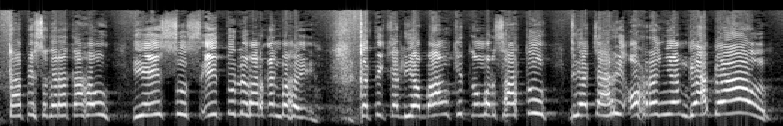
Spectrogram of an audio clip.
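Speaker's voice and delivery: high-pitched, insistent sermon delivery; impassioned preaching. Real, not acted. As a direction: drive the point home from the pulpit. (khotbah berapi-api)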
